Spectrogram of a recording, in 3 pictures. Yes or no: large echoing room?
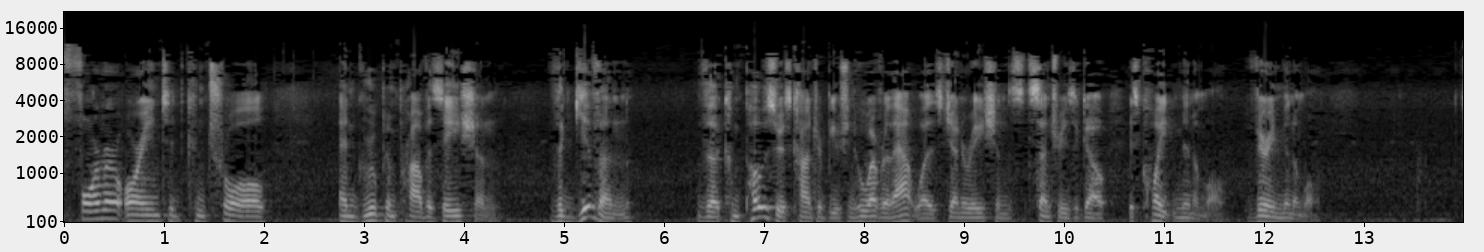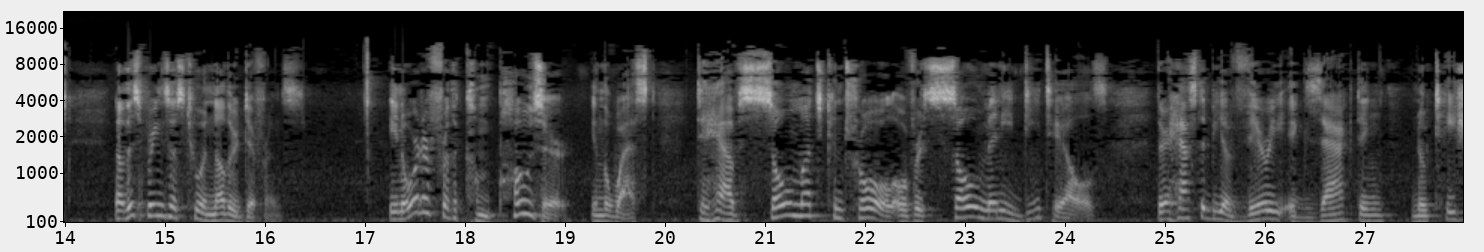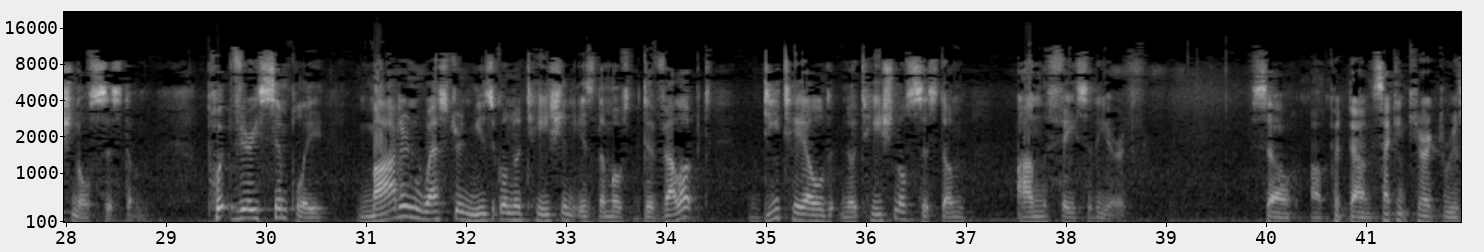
yes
